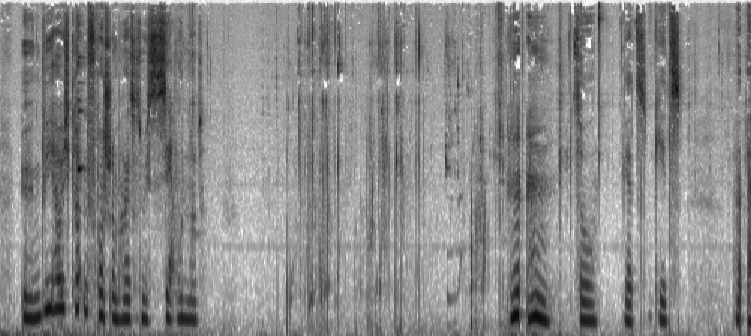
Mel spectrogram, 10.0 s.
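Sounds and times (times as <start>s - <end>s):
speech: 0.3s - 2.8s, 6.8s - 9.2s
person taking a sip of a drink: 3.5s - 6.8s.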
